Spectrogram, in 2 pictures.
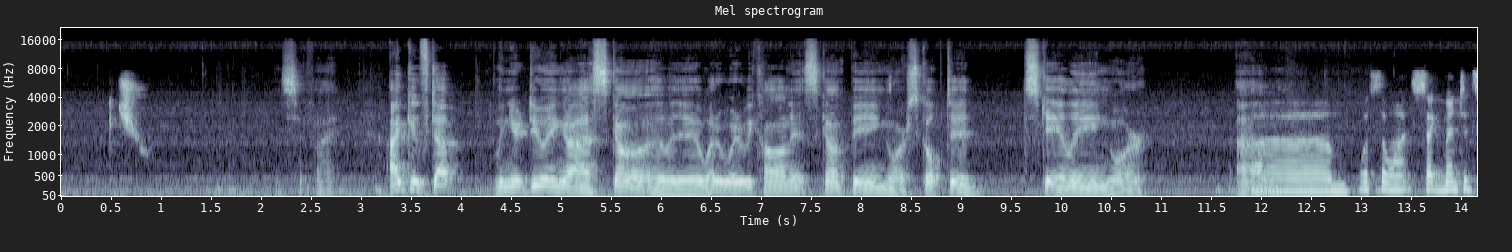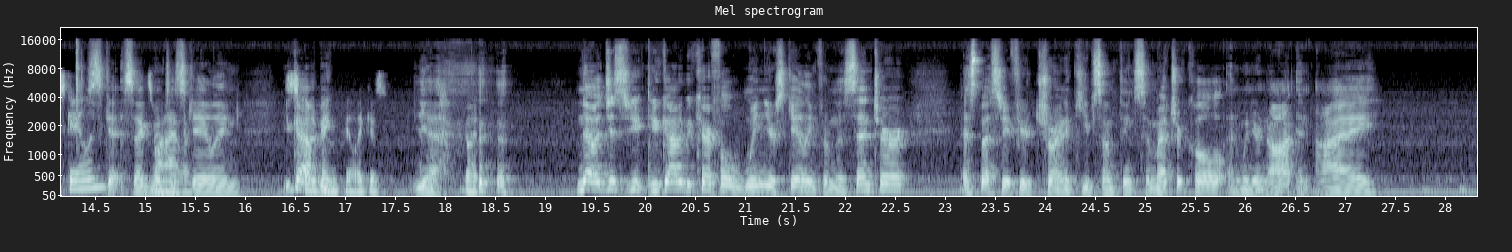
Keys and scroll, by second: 1.4-7.4 typing, 8.5 v, 13.5 space, 15.7 x, 15.9 v, 18.5 space, 20.0 BackSpace, 26.4 x, 26.9 space.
